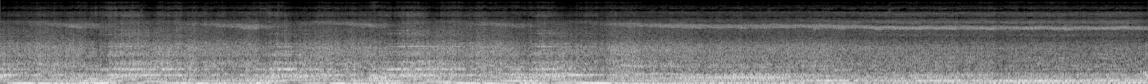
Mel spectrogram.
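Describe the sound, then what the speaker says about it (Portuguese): A Mercedes SL600 V12 with a modified exhaust runs loud and close, its deep continuous engine roar steady throughout with slight swells in revs. "Olha o que é esse carro trabalhando, velho."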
